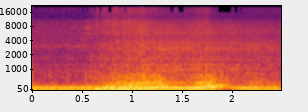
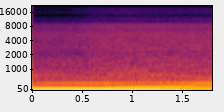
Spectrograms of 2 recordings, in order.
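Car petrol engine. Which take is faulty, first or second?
first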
